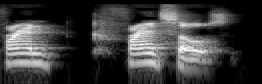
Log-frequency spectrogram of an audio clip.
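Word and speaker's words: François: It's not pronounced Francis. It's like Francos Uzan.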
